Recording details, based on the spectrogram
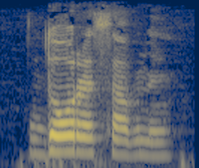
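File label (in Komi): "дорӧсавны", Komi, female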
